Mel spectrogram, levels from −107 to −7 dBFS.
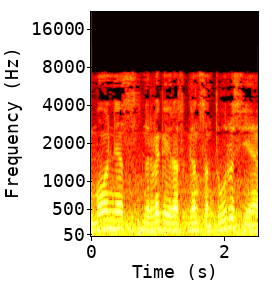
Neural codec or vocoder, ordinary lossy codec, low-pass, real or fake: none; MP3, 32 kbps; 7.2 kHz; real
